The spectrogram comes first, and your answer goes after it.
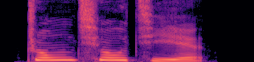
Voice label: "中秋节", Chinese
